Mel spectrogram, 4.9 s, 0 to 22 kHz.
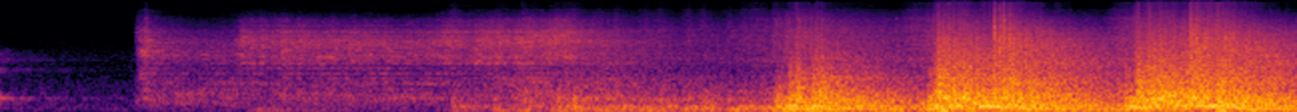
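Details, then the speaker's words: First start of a 350 crate V8 just swapped into a 1951 Chevy 3100 farm truck, oil pressure 20 on cranking after earlier timing trouble: starter cranks briefly, catches, takes several strong throttle blips and keeps running cleanly. Normal. "All right, there you go. I'm done. Turn the key off. Told you I was going to have it fired up today."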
